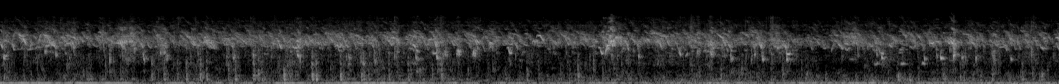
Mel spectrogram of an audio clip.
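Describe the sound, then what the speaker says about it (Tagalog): A flock of chickens clucks and chatters continuously nearby, a busy overlapping murmur of calls with no talking. "Pinakita ko kay Bebe yung mga manok."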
